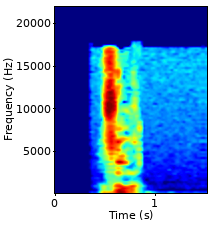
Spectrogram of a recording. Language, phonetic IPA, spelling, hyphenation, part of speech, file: Bashkir, [ður], ҙур, ҙур, adjective, Ba-ҙур.ogg
- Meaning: big, large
